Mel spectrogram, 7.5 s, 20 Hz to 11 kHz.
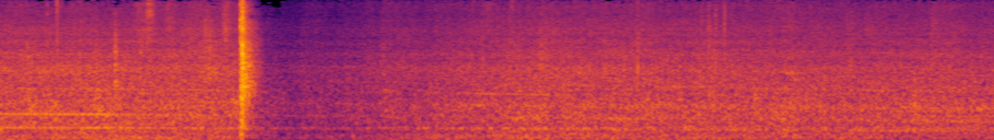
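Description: Interior sound of a Kintetsu 8600-series electric train: steady rumble with a faint hum. About two seconds in there is one sharp clack, then the noise drops suddenly and slowly builds back up.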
